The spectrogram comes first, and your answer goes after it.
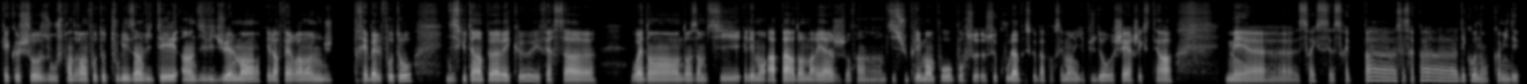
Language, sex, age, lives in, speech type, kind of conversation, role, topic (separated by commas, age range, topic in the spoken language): French, male, 20-24, France, conversation, advice, user, Comment puis-je découper un grand objectif en petites étapes ?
